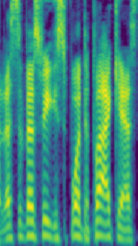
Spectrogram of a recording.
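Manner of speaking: usual speaking voice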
